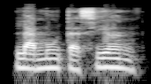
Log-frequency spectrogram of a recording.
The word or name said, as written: La mutacion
